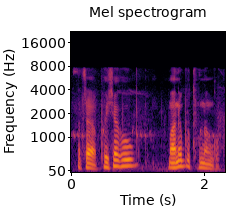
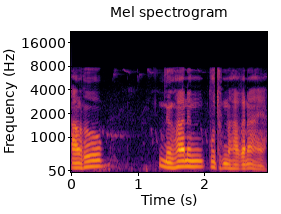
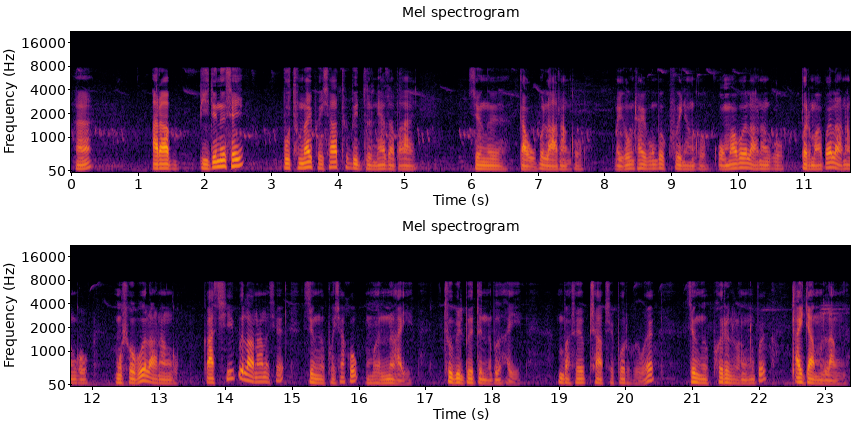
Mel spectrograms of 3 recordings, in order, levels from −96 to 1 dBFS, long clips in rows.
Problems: none marked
